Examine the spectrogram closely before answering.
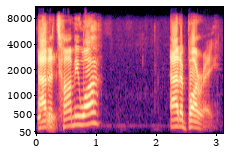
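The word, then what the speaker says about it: Adetomiwa Adebawore: Adetomiwa Adebare.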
